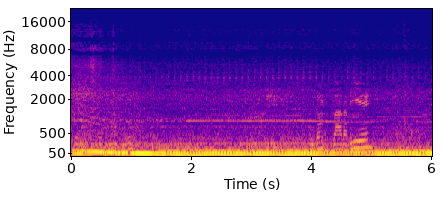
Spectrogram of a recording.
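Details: 1995 Mercedes-Benz E220 2.2i W124 Cabriolet after immobiliser key synchronisation fixed a no-start: engine catches and settles into a steady, even low idle with no misses or knocks; runs smoothly.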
